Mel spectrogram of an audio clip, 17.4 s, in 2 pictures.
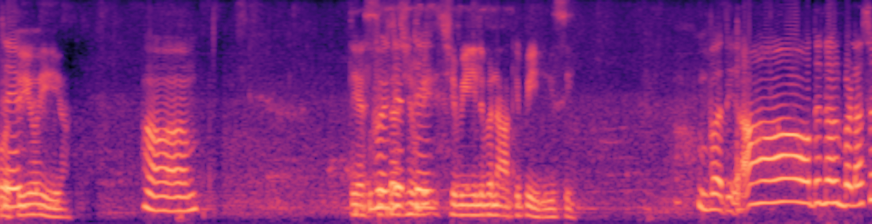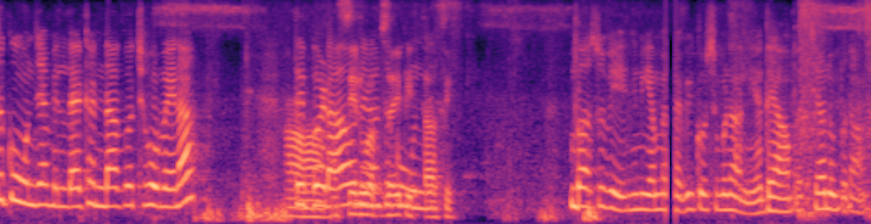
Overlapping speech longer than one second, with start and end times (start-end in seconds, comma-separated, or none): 11.7-13.1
